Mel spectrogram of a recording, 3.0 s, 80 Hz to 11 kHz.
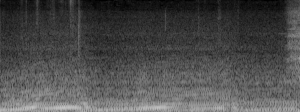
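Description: A 2025 Audi RS3 Carbon Black pulls away hard in first gear with a manual shift, its engine note rising in a loud, steady, close-up roar with no talk over it.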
